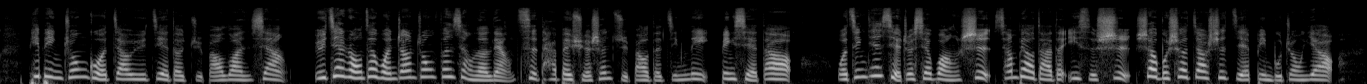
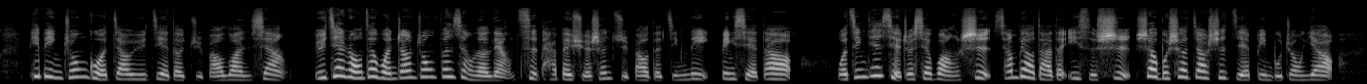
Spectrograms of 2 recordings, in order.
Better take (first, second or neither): first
